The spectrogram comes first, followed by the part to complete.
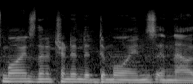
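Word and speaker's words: Des Moines: in my life where I couldn't pronounce De Moine properly and I was big dumb. Oh, were you saying that? I was saying Desmos.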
